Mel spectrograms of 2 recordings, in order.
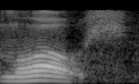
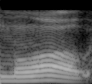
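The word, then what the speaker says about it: Muoseh: It almost sounds like the Michelin Tires, but I'm calling it Moshe, like King Moshe.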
